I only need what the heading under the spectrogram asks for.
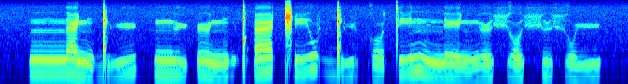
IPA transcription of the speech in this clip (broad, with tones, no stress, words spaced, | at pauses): nːæ˧˩ɲɡ͡ǃy˨˦ | ɲy˧˩˧ʔø˧˩˧ɲ ǃʼæ˦˥ǁi˧˥˧w ɡ͡ǃy˧˩ko˩ ti˦˥nːe˧˩ɲø˨˦ço˨˦ çy˦˥çwy˨˦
